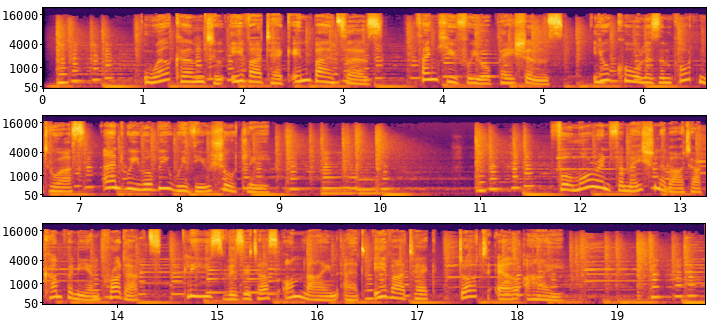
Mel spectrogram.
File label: EN Telefonie; Ewatec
